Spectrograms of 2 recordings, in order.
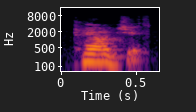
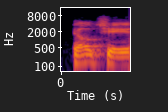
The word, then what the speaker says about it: Peltier: I think in Louisiana that'd be pronounced Peltier. – Pelche in Canada too, but I watched part of this 20-minute thing that they had on Democracy Now.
